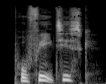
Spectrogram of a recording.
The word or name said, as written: PROFETISKE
